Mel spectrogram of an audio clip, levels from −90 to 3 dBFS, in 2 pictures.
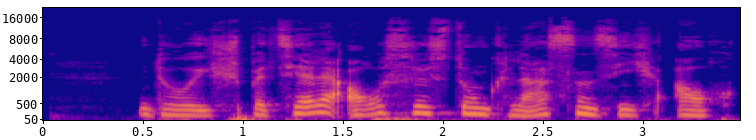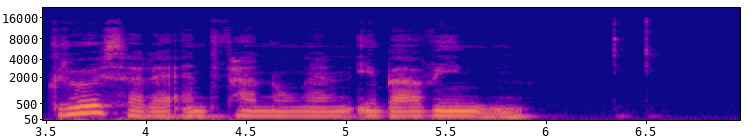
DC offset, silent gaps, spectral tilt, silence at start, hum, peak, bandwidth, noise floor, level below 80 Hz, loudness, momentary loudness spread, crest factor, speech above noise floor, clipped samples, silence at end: under 0.1%; none; -5.5 dB/octave; 0.5 s; none; -12 dBFS; 16 kHz; -61 dBFS; -50 dBFS; -32 LUFS; 9 LU; 20 dB; 30 dB; under 0.1%; 1.05 s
